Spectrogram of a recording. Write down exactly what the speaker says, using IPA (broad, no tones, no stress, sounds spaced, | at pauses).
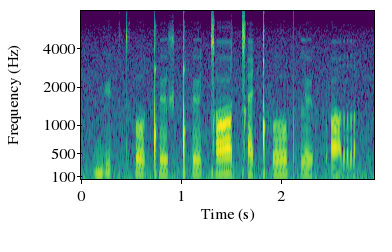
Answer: b yː k tʰ oː ǃ øː ʃ ǃʰ øː ǀ ɑː ǀ æ ǃʰ oː pʰ l øː f pʼ ɑ r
